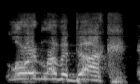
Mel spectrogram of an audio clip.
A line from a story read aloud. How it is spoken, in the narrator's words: he wanted to swear and he'd yell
